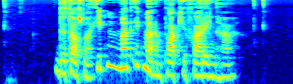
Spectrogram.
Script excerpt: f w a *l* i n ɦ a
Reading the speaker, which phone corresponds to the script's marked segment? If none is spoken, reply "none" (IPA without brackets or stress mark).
ɾ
